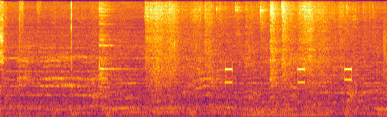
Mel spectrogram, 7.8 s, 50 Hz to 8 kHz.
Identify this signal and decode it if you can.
DTMF, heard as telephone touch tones, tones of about 140 ms, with a squelch burst at the end and the noise of a cafe. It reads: 8 8 0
